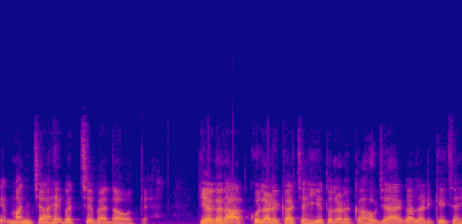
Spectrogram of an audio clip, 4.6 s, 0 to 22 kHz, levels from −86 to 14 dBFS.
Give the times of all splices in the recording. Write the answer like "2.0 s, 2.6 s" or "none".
none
